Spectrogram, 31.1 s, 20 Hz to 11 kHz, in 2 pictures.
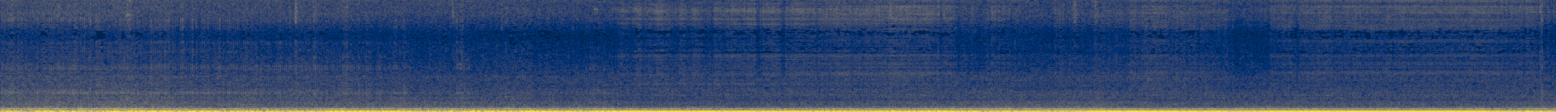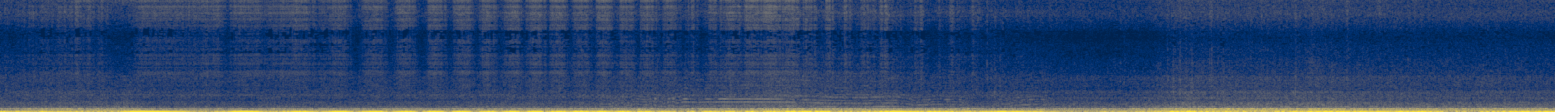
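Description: Inside the cabin of a Dash 8-400 during takeoff, its two Pratt & Whitney Canada PW150A turboprops at takeoff power make a steady, loud low propeller drone. Runway rumble from the rolling wheels lies underneath at first and thins out about halfway through as the aircraft lifts off. After that the drone throbs in a rapid beat for several seconds, and a faint wavering whine comes in near the three-quarter mark.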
